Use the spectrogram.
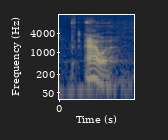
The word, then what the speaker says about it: hour: actually that unusual because you don't pronounce the h at the beginning of hour do you it's just hour oh you are you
